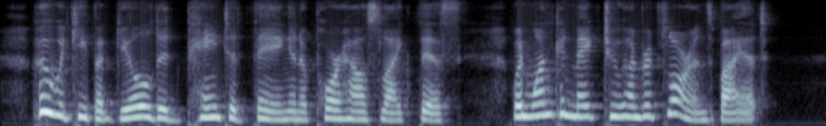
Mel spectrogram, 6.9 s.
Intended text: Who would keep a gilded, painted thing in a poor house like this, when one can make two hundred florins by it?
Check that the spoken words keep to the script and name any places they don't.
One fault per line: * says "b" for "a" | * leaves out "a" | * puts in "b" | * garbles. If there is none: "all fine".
all fine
